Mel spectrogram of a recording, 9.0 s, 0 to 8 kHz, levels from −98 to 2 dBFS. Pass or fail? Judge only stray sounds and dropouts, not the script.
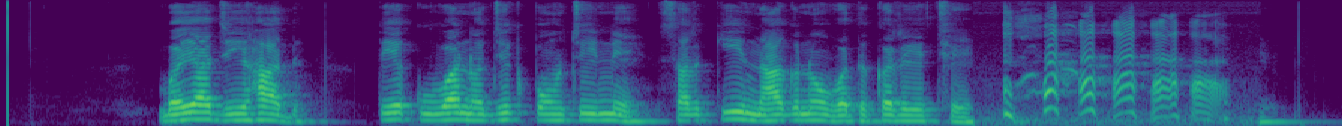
fail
